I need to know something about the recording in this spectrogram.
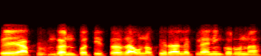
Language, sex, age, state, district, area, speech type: Marathi, male, 60+, Maharashtra, Nagpur, rural, conversation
